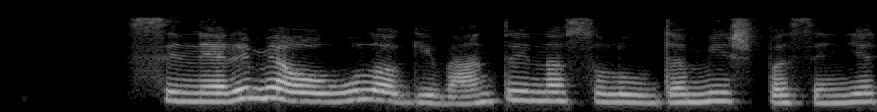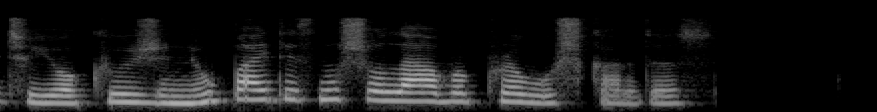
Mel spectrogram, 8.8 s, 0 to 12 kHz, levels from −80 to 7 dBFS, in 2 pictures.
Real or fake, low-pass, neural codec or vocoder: fake; 7.2 kHz; codec, 16 kHz, 0.4 kbps, LongCat-Audio-Codec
